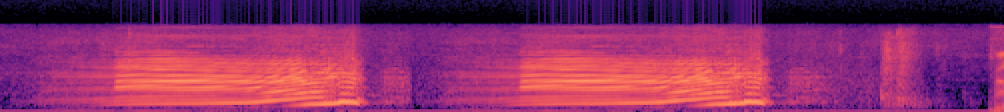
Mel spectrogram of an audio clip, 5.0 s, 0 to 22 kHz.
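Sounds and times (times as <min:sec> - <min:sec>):
cow mooing: 0:00.2 - 0:04.1.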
